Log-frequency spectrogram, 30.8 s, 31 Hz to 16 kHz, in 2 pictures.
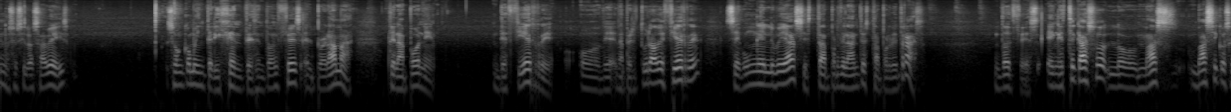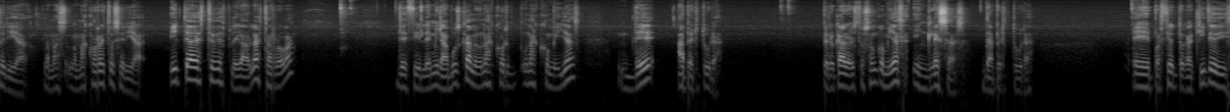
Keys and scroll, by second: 2.2 BackSpace.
